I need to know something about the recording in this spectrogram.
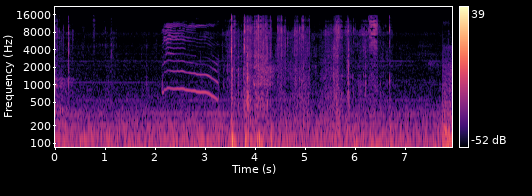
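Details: Black kitten abandoned in a street trash box gives one loud, long meow that starts high and slides downward, followed by rustling, knocking and handling noises in the background.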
